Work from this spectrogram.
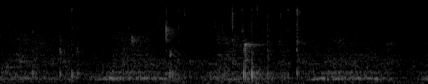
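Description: Curdled milk pours into a well of fresh-milled flour for homemade biscuits, a faint, soft liquid trickle and splash with small irregular spatters, quiet and close, with no talking.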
